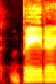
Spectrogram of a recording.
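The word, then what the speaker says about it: βήτα: And the same happened with the voiced consonants, beta, gamma, delta. In ancient Greek, this was b, this was g, this was d. In modern Greek, this is v, this is g, and this is the.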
